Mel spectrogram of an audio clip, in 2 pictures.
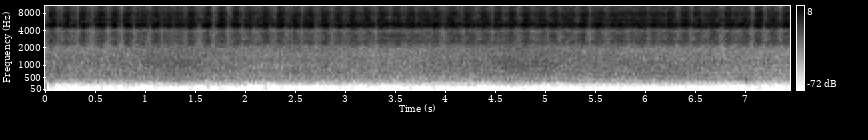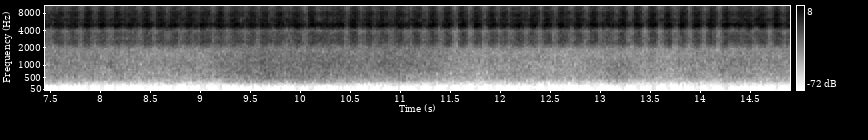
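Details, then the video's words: High, pulsing buzz of cicadas sustained without pause, rhythmic throbbing at a quick steady rate, with occasional soft rustling or water-like swells beneath. "Relaxing Sounds of Cicadas"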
